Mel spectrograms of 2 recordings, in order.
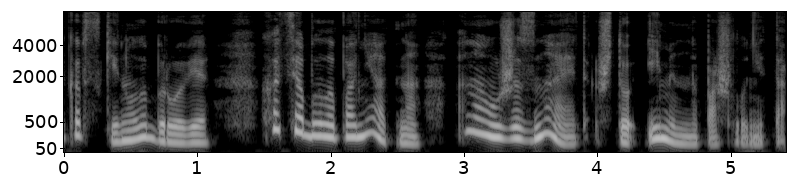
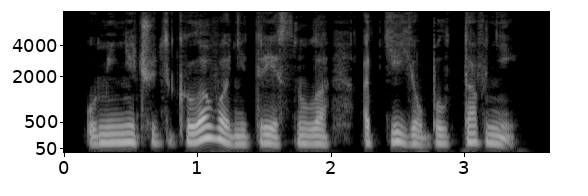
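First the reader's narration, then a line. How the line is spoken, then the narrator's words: Grumbling. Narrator (Russian): буркнул Орнелл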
